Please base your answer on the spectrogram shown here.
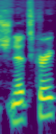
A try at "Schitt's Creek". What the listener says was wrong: No. No, there's no N in there. Yeah, I'm positive.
